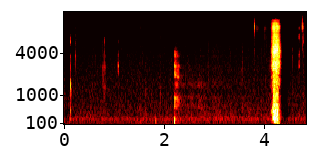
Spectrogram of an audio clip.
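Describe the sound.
A single loud, abrupt sneeze bursts out near the end over a quiet background, preceded by a few faint clicks and a small breathy sound.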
